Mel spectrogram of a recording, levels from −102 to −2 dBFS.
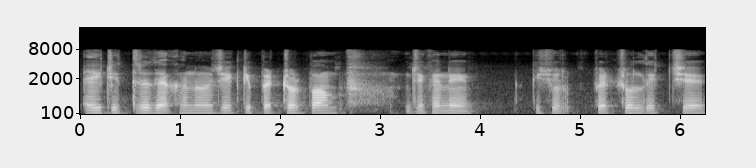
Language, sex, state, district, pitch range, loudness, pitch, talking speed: Bengali, male, West Bengal, Malda, 115-120 Hz, -21 LUFS, 115 Hz, 105 wpm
